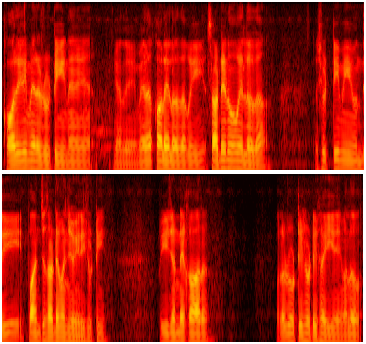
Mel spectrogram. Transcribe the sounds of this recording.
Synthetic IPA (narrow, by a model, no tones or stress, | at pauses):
kɔːliliːmeːɾaːɾoːʈiːnɛːkɛ̃ːd̪eːmeːɾaːkaːleːləɡd̪aːkoːisaːɖeːnõːpailəɡd̪aː | t̪oːʃʰʊʈːiːmĩːɦʊ̃nd̪iːpə̃ɲd͡ʒd͡ʒsaːɖeːpə̃ɲd͡ʒõːĩːd̪iːʃʊʈːiː | piːd͡ʒəɳɖeːkaːɾ | mə̰t̪ləbɾoːʈːiːʃoʈːiːkʰaːiːɛːmət̪ləb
